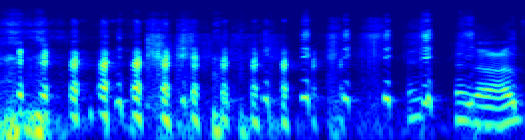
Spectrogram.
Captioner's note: speaking In Foreign Language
